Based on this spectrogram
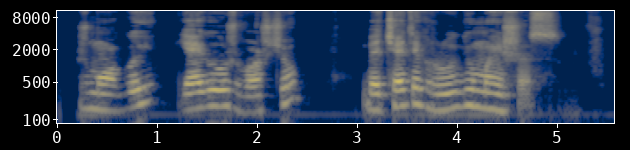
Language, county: Lithuanian, Vilnius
